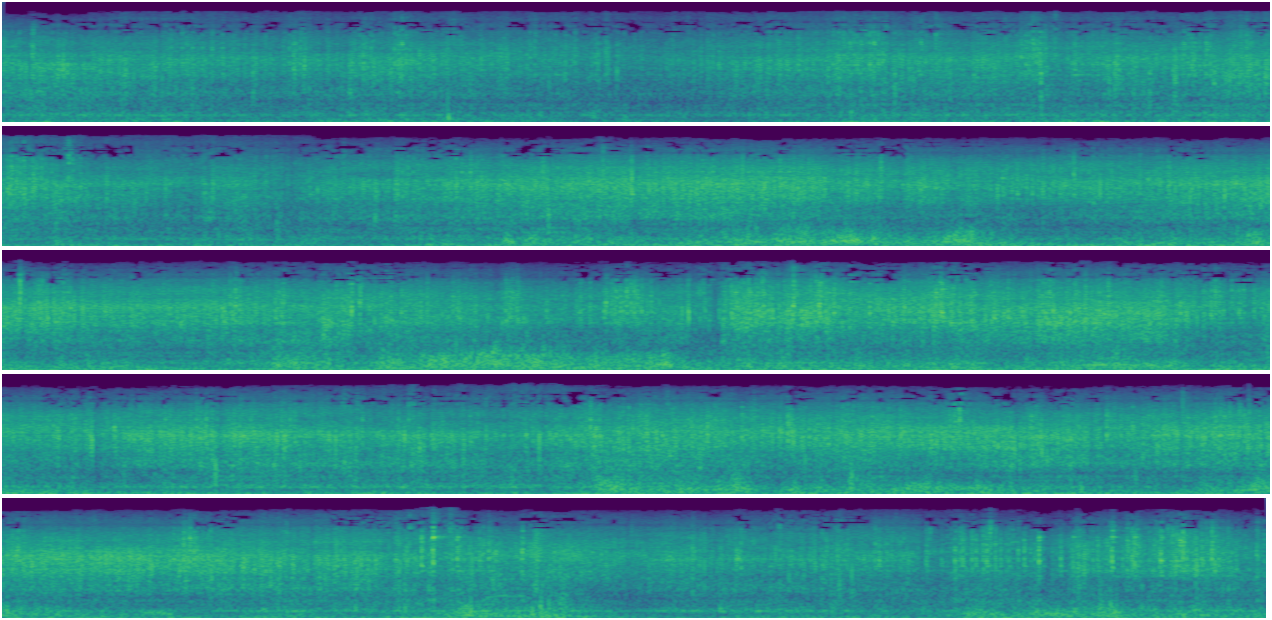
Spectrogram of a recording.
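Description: Mountain bike riding along a dirt trail: continuous noise of the tyres rolling over the dirt, with wind rumbling on the microphone in gusts that swell several times.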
